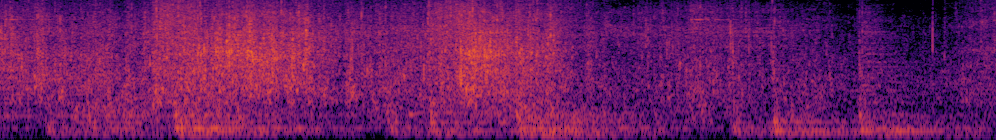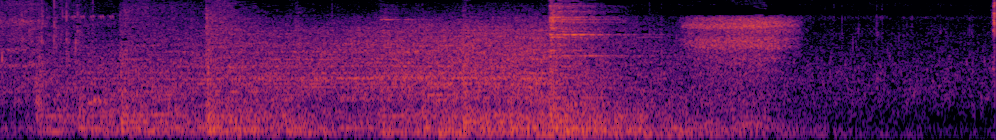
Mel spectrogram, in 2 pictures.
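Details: Swelling orchestral music with timpani over a steady wash of moving water, with no clear animal voice standing out.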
